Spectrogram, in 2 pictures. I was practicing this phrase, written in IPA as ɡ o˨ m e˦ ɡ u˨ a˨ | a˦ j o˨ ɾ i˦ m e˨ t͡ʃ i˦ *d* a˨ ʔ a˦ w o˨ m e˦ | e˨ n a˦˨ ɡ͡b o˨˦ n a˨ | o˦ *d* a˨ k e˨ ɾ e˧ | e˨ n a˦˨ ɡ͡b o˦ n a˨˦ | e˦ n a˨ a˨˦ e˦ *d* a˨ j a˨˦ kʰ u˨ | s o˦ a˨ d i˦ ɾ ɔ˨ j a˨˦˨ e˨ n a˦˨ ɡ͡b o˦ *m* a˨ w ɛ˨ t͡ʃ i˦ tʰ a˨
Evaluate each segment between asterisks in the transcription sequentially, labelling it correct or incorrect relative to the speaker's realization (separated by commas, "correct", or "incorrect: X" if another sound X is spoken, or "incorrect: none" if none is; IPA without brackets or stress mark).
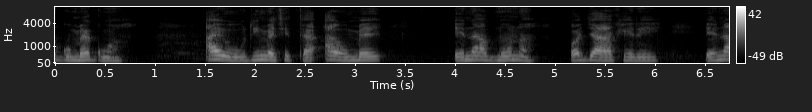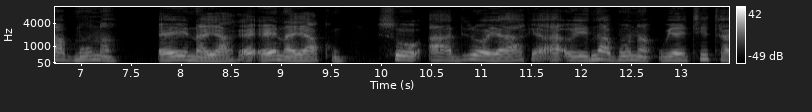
incorrect: t, incorrect: d͡ʒ, incorrect: n, incorrect: n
